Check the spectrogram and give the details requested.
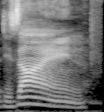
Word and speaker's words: design: un ecours ici mais notre accent tronic se trouve ici c'est une diphtongues ce n'est pas celle ci mais bien celle ci en phonétique qui est l'équivalent du aie aie aie aie ça fait mal ok donc c'est bien 6 am exactly donc c'est dj tôt mais c'est design parfait ensuite on finit excès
